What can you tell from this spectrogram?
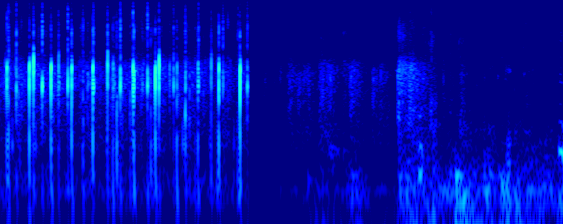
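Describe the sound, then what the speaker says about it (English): Audience claps at a pitch competition during an annual summit, a couple of seconds of sharp hand claps from a modest crowd that stop abruptly, leaving quiet room tone and faint shuffling. "Let's give him one more round of applause."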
